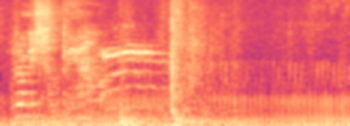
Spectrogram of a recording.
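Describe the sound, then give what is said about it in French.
A cat named Châtaigne, somewhat dirty, meows: a drawn-out wavering cry followed by a short sharp mew, over a steady low hum in the background. “Oh putain, ah, il est mignon il est un peu crade quand même ton chat.”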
